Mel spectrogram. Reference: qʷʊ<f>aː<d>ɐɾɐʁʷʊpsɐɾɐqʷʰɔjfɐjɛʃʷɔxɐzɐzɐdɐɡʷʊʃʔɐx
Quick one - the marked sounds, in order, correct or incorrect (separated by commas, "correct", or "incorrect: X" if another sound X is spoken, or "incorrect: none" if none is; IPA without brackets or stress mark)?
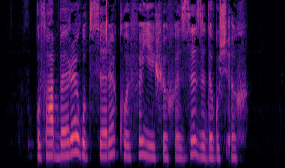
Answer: correct, incorrect: b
